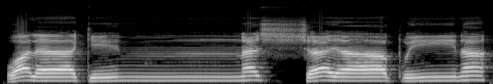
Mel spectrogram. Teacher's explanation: سلیمان ولکن الشیاطین، لام کے اوپر کڑا زبر ہے، ایک الف کے لمٹ میں کھینچنا ہے، کاف کو نون کے ساتھ ملانا ہے، کاف کو باریک کرنا ہے، نون مشدد ہے، غنہ کریں گے، آواز ناک میں چھپائیں گے۔ وَلَكِنَّ الشَّيَاطِينَ، نون کو شین کے ساتھ ملائیں گے، نون کے اوپر تشدید ہے، شین کے اوپر تشدید ہے، تو نون اور شین میں سختی کریں گے، دبائیں گے۔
